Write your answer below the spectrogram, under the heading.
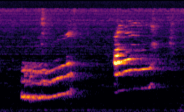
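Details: Kitten chirrup used to say 'come here' to people or other cats and draw attention: two clear, upward-sliding trilled calls, the second starting higher and sharper, with a low background hum.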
